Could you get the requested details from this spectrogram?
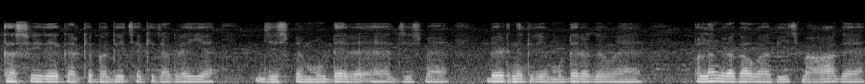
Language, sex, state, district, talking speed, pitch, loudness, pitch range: Hindi, male, Rajasthan, Bikaner, 195 wpm, 125 Hz, -17 LUFS, 120-130 Hz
